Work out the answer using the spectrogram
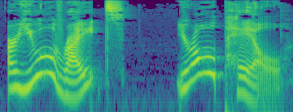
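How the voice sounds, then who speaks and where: A woman's voice: a little high, huge pitch swings, slow pace, pitched above the performer's own voice, full character voice. A woman voicing a blunt, dismissive, world-weary young city girl in an audiobook story. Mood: probing. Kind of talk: audiobook character dialogue.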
